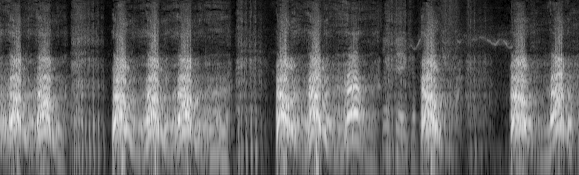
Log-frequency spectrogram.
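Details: Cane Corso giving bursts of two or three deep, rough barks separated by short pauses, with a person speaking between the barks.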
